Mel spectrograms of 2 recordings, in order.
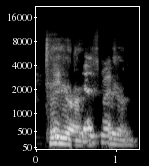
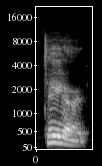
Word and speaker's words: Teilhard: And so sometime, I think it was in 1969, or maybe I came across concepts of Teilhard de Chardin.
